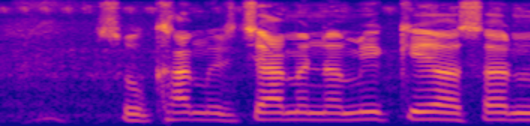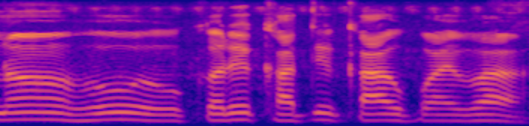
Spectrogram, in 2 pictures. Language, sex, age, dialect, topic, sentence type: Bhojpuri, male, 25-30, Western, agriculture, question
